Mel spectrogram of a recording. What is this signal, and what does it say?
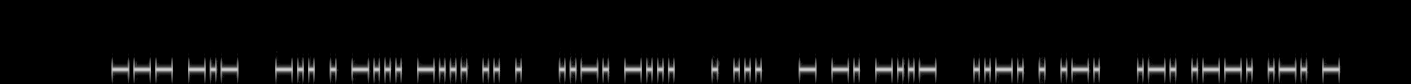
Morse code, heard as a keyed tone, about 21 wpm, 700 Hz. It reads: OK DEBBIE FB ES TNX FER RPRT
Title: Practice QSO - Exchange 2 - Info - 22wpm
